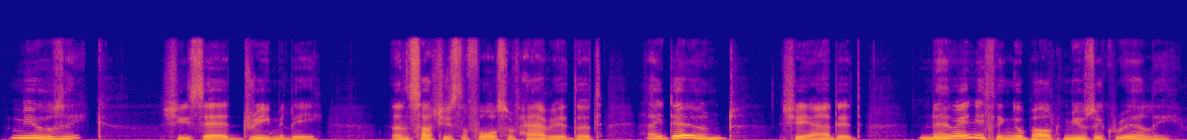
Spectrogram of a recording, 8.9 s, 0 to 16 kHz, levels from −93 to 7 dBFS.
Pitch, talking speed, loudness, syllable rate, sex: 170 Hz, 140 wpm, -18 LUFS, 4.7 syllables/s, male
